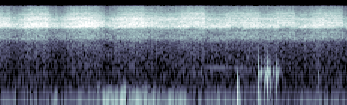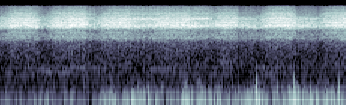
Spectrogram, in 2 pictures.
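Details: A dense chorus of Cretan cicadas in a street in Ierapetra, Crete, Greece, gives a steady, shrill buzz pulsing about every half second, over low rumbling, probably traffic, and a few faint thin squeaks.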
